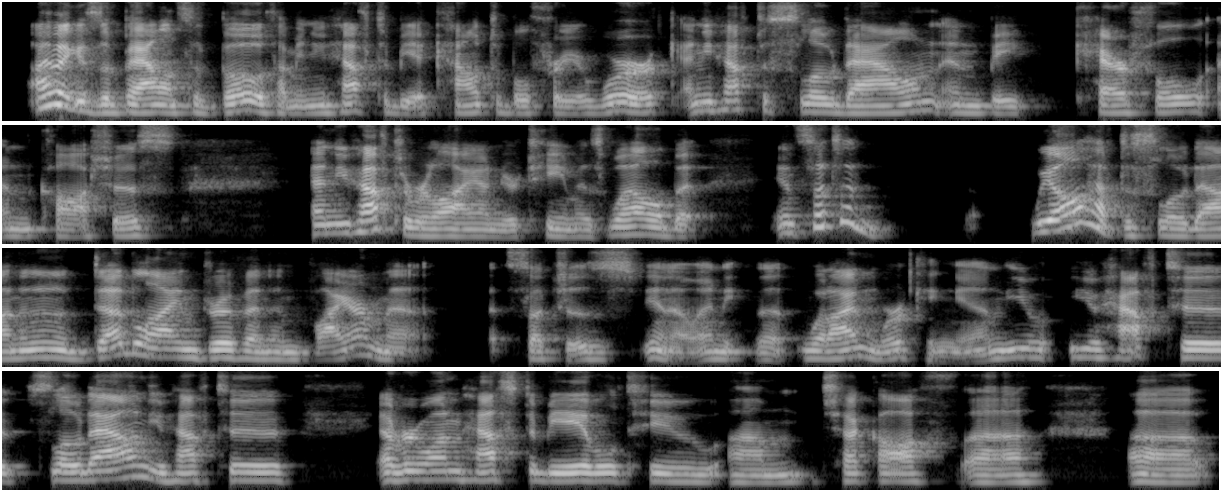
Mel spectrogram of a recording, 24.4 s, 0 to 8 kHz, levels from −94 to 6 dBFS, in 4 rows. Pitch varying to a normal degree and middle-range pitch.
Yes: average, 3.1 semitones; medium, 150 Hz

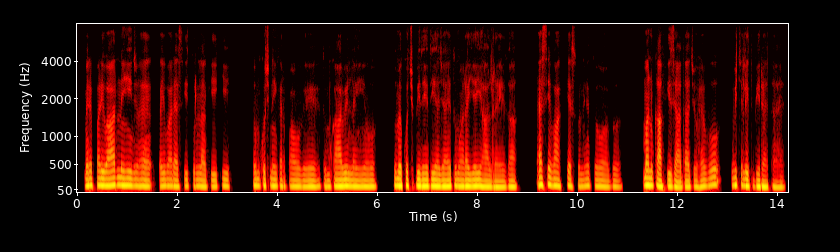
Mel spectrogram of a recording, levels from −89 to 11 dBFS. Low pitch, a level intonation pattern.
Yes: low, 110 Hz; narrow, 1.8 semitones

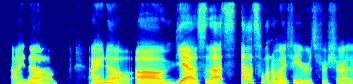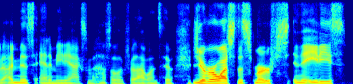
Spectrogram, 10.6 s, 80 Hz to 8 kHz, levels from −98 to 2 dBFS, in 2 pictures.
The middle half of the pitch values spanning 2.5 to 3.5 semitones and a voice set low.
No: average, 5.3 semitones; low, 105 Hz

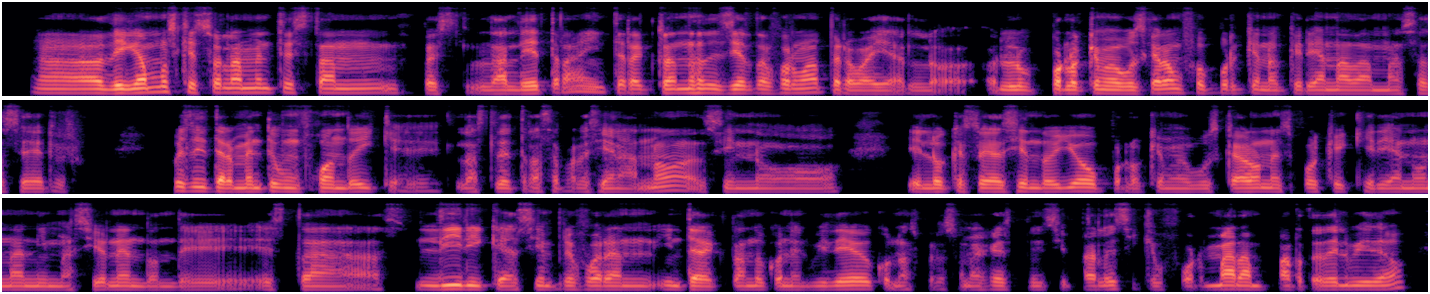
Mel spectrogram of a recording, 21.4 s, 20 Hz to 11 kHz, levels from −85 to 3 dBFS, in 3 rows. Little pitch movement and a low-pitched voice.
Yes: narrow, 2.2 semitones; low, 125 Hz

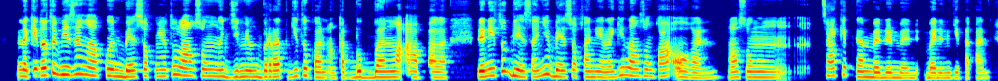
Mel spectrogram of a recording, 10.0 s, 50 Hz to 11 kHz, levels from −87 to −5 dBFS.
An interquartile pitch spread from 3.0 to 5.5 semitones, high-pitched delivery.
Yes: average, 3.9 semitones; high, 240 Hz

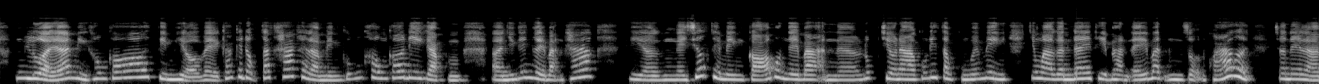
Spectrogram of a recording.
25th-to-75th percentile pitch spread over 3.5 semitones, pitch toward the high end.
Yes: average, 5.1 semitones; high, 240 Hz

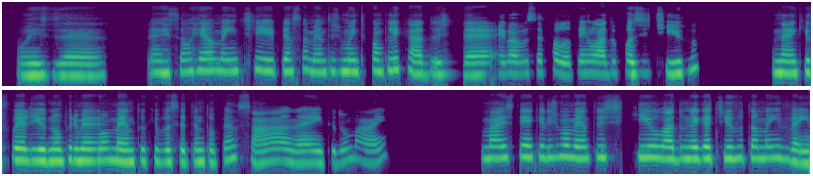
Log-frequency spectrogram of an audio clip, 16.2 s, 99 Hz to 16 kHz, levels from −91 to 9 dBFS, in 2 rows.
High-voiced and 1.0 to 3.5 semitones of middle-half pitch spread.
Yes: high, 230 Hz; average, 3.2 semitones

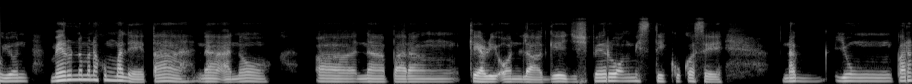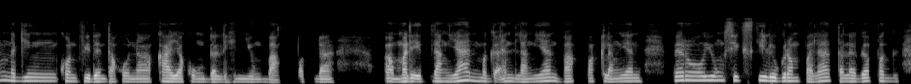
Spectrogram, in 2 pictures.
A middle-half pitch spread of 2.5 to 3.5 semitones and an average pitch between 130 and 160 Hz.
Yes: average, 3.2 semitones; medium, 140 Hz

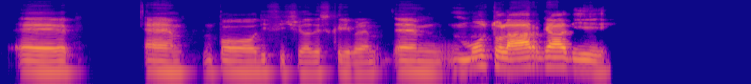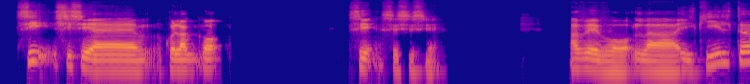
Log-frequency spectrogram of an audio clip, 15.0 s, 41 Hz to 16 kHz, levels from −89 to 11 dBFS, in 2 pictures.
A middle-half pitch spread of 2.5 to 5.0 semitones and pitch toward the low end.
Yes: average, 2.8 semitones; low, 110 Hz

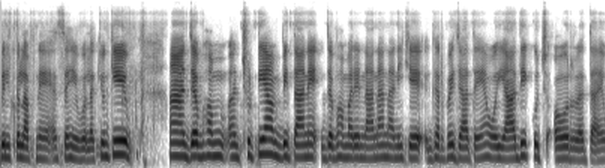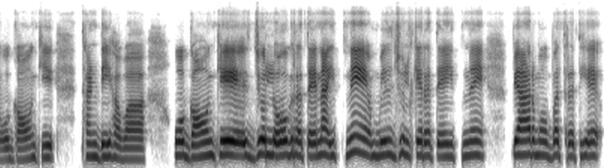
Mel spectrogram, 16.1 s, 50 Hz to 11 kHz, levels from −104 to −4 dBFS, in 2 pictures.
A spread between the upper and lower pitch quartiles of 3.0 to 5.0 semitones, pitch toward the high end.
Yes: average, 3.4 semitones; high, 210 Hz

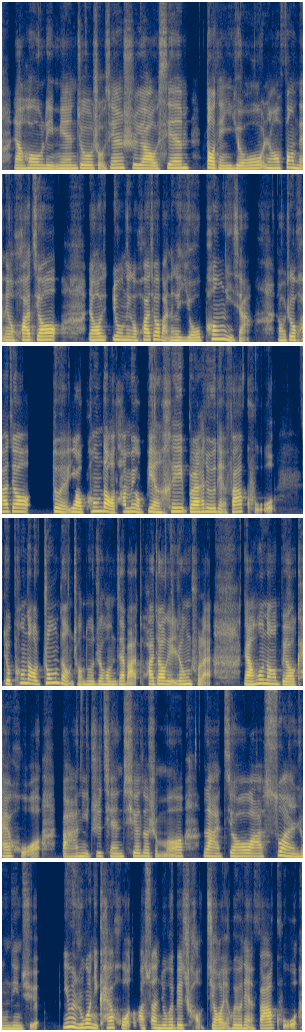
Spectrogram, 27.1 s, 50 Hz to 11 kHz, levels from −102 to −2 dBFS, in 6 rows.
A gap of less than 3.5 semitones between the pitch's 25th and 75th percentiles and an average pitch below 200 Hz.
No: average, 2.8 semitones; high, 205 Hz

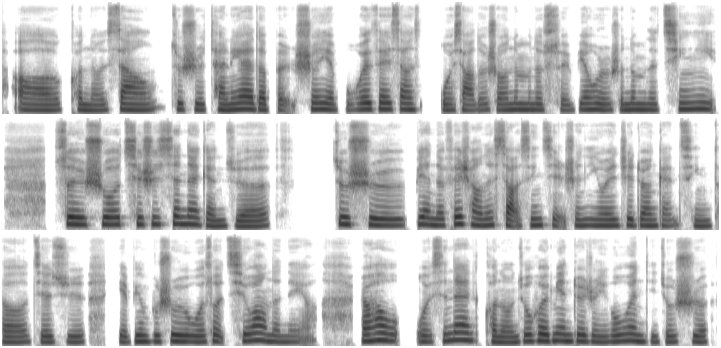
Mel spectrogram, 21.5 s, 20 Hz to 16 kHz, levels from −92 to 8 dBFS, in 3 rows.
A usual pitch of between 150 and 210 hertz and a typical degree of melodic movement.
No: high, 190 Hz; narrow, 2.3 semitones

